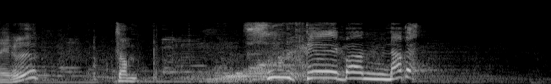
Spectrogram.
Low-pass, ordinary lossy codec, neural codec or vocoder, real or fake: 7.2 kHz; Opus, 32 kbps; codec, 44.1 kHz, 3.4 kbps, Pupu-Codec; fake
